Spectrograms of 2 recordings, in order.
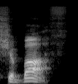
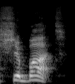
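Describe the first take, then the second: First: The word ends with a th sound. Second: The word ends with a t sound. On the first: The speaker calls it right. "how you say it in the Hebrew, is Shabbath" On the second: The speaker calls it wrong. "It's not Shabbat"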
